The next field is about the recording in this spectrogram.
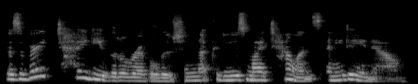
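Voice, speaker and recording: A woman's voice: mid-range voice, expressive, fast talker, creaky, a little mellow, husky. A woman playing a brash, wry young male adventurer in a radio play, with a dry, teasing manner. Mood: brash, eager.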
